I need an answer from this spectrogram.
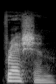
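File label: "freshen up", British English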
